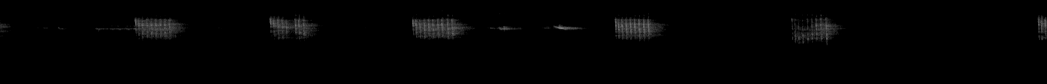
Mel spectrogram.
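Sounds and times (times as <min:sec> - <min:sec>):
Eurasian wren dry buzzy rattling calls: 0:00.0 - 0:01.9, 0:02.7 - 0:03.2, 0:04.1 - 0:06.7, 0:07.9 - 0:08.4.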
